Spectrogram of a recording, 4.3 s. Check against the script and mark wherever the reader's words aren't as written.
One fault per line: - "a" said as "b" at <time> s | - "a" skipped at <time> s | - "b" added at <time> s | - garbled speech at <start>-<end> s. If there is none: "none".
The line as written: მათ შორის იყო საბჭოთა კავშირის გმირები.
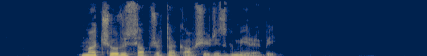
- "იყო" skipped at 1.4 s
